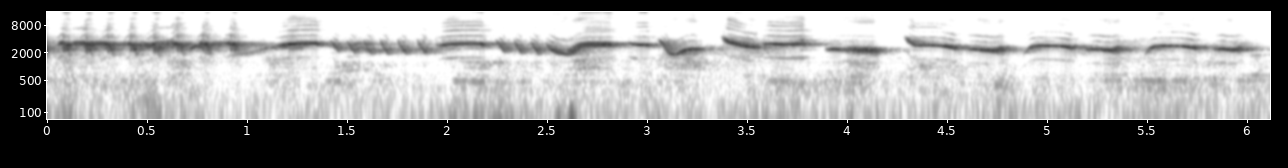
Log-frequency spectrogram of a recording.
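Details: Chinese hwamei, a large tame caged bird that sings a great deal, pouring out continuous rich whistled song with slurred, warbling phrases, sharp upward flicks and wavering held notes, without pause.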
